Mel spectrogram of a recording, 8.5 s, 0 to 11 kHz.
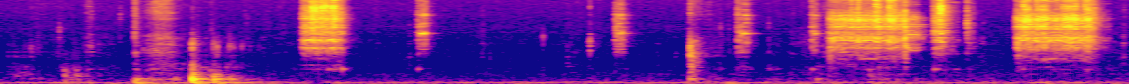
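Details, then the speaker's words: Nikon F801 / N8008 film camera (1988) autofocus motor: short bursts of loud buzzing whirr in spurts as focus hunts; single-point AF, initially suspected age-related fault but noisy operation is normal for this camera. "Вот такой звук. Я поначалу думал, что такой звук это что-то там, может быть, не знаю, от возраста уже что-то испортилось. Но потом, пошерстив блогосферу, понял, что это все-таки норма."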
